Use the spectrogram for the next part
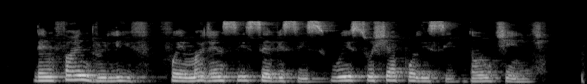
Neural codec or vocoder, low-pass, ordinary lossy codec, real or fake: none; none; none; real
